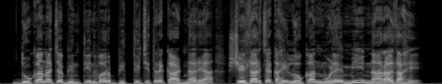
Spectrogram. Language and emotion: Marathi, angry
